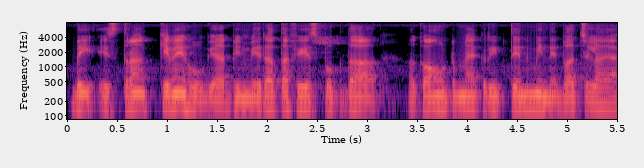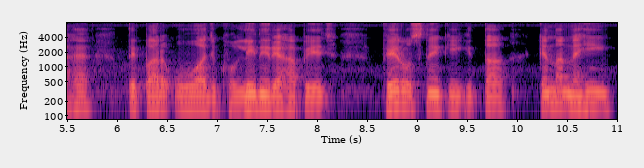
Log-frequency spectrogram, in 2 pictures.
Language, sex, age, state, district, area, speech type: Punjabi, male, 45-60, Punjab, Jalandhar, urban, spontaneous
